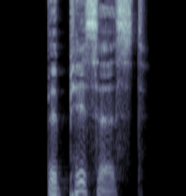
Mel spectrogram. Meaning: second-person singular subjunctive I of bepissen
- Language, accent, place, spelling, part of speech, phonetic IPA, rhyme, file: German, Germany, Berlin, bepissest, verb, [bəˈpɪsəst], -ɪsəst, De-bepissest.ogg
